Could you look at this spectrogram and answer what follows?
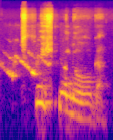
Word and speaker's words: Psychologe: The P and S have to be pronounced together, please. Epsilon. Epsilon here, das Alphabet ist Epsilon. So Epsilon, Psychologe.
